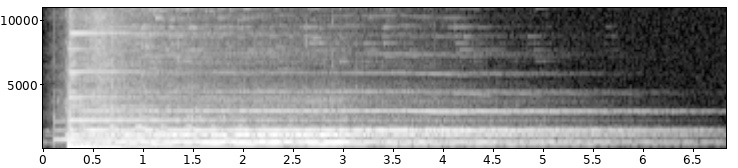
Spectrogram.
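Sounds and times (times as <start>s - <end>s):
full choir item jingle: 0.0s - 5.3s
flute in F sharp: 0.0s - 5.9s.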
